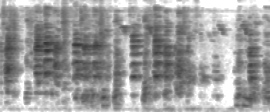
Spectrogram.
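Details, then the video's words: Backyard chicken, a Pelung, Bangkok and Ketawa cross, crowing; rough harsh drawn-out calls broken into several pulsing bursts with brief gaps. "ternak ayam di halaman belakang hasil persilangan pelung bangkok ketawa berkokok"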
